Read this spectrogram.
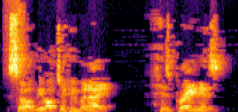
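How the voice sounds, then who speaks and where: A man's voice: fairly high pitch, steady tone, normal speed, rough recording. A man casually recapping a TV episode as a reviewer, rambling with fillers and frequent chuckles. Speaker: TV show reviewer.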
